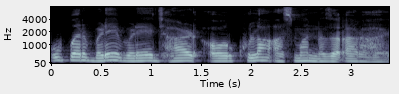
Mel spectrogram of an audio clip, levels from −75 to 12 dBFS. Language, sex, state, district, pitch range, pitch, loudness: Urdu, male, Uttar Pradesh, Budaun, 130-150 Hz, 140 Hz, -17 LUFS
